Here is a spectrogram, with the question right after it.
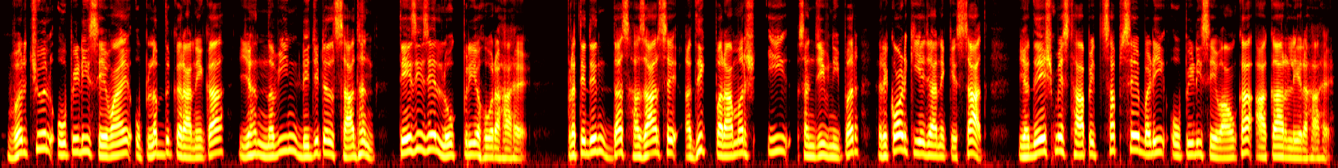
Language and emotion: Hindi, neutral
